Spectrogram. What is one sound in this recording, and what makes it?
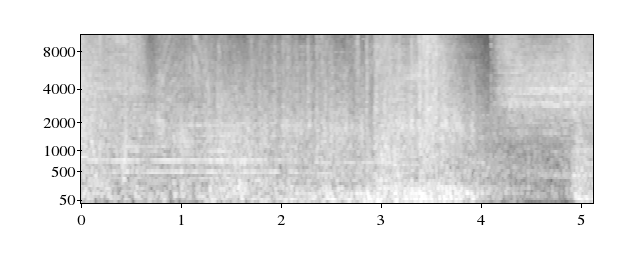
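Weapons fire and energy blasts crackle loudly in a battle.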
